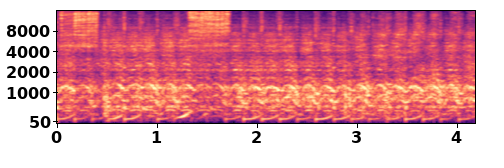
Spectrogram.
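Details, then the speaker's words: 1968 Saab 96 V4, sitting over 40 years: slow, uneven cranking at about three compression pulses a second with long gaps, never catching; it turns over too slowly and compression is weak, with rings suspected of not sealing. "so but we're just fighting it turning over too slow we're fighting just no compression at that point too"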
